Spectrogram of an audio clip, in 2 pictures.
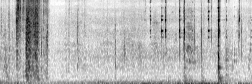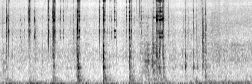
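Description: Tow chain being handled and hooked onto the winch cable: a string of sharp, irregular metallic clinks and rattles as the links knock together, over a steady low rumble.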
